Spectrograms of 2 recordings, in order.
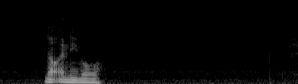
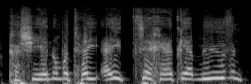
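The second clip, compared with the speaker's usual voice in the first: mock yell; 14 semitones higher, 8 dB louder than usual. Impatient shop caller yelling.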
